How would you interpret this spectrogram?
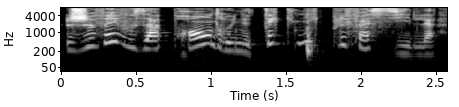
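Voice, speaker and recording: A woman's voice: high-pitched, moderate pace, noisy background. A kind cartoon mother zebra. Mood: gentle. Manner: gentle, teacherly, lively. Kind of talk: French cartoon dub.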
